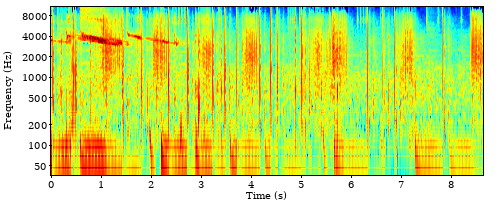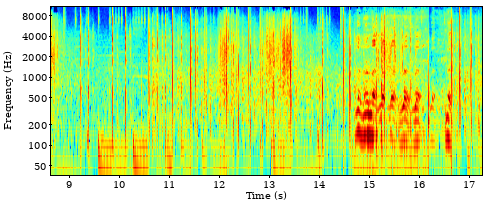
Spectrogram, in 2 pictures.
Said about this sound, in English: After it's all said and done, I'm gonna punch niggas and then we just gonna pull out with these fireworks.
